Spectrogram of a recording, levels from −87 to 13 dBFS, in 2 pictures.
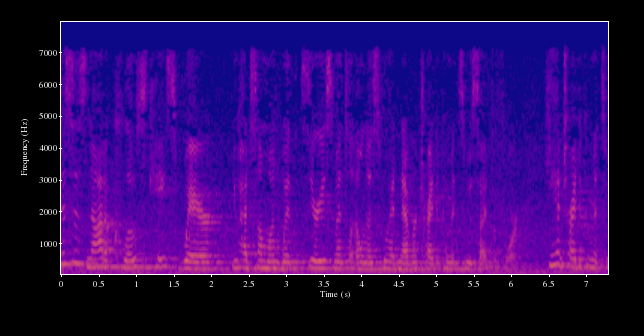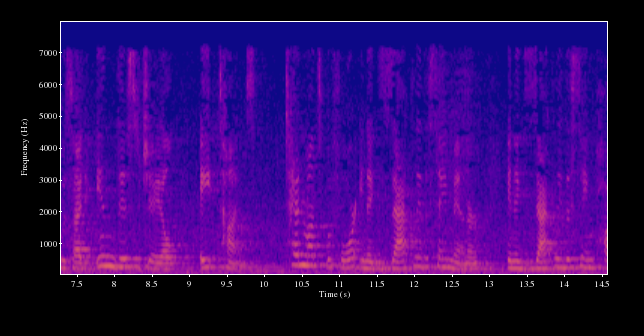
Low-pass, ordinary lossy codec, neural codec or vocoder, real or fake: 7.2 kHz; MP3, 32 kbps; none; real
